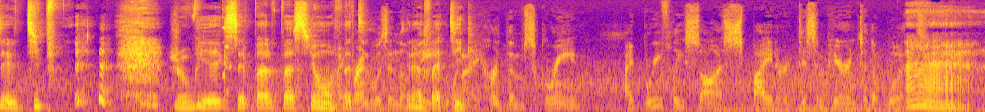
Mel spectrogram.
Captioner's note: laughter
